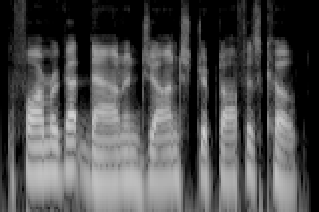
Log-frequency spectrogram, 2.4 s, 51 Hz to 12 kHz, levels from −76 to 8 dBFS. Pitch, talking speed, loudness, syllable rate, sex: 120 Hz, 250 wpm, -17 LUFS, 5.6 syllables/s, male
